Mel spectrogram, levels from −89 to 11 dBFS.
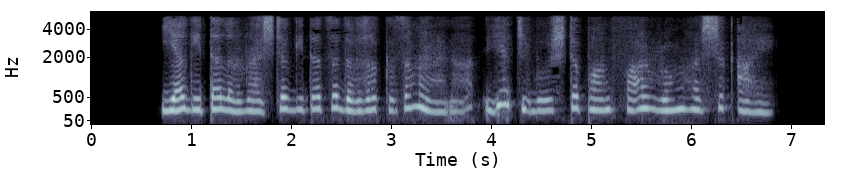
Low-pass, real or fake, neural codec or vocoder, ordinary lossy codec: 5.4 kHz; fake; codec, 16 kHz in and 24 kHz out, 0.4 kbps, LongCat-Audio-Codec, two codebook decoder; MP3, 32 kbps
